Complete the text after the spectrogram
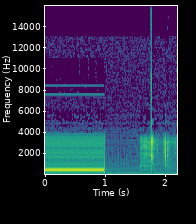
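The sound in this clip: A telephone call tone sounds as one loud, steady buzzing tone lasting about a second, then cuts off abruptly. A few faint clicks and rustles follow.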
